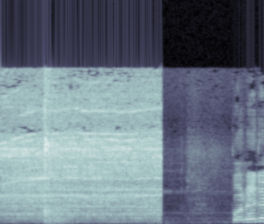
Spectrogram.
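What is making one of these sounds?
A hand mixer whirs loudly.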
